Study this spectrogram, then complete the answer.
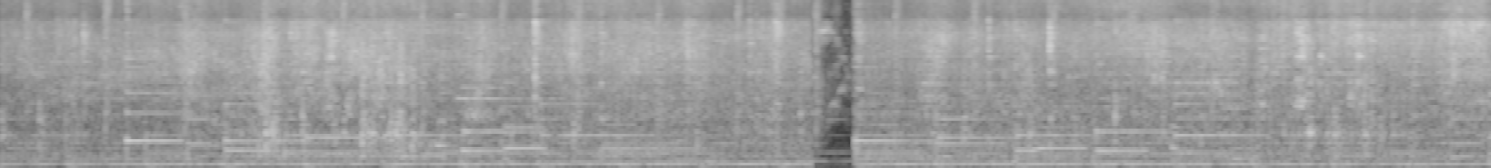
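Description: Boiled mutton is sautéed in a hot pan, a loud, dense, continuous sizzle with stirring and faint tonal clinks and a brief dropout midway.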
